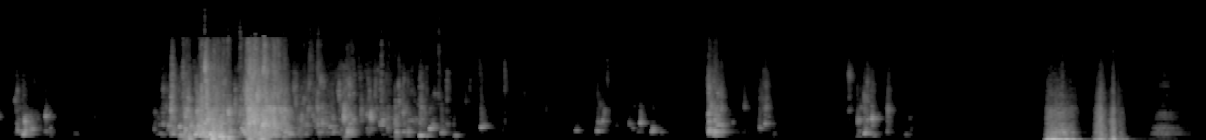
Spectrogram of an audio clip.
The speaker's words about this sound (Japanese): 背中を流してあげよう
